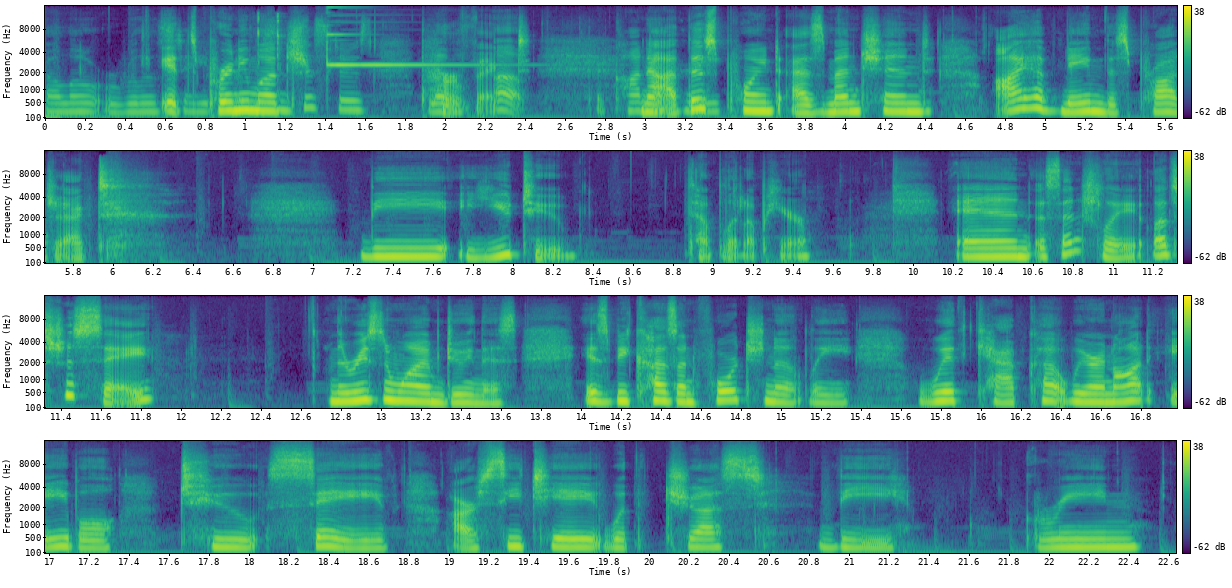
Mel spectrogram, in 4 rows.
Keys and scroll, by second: 3.3 space, 16.8 BackSpace.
